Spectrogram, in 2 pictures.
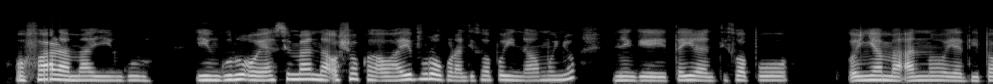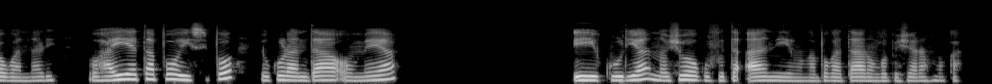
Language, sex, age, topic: Oshiwambo, female, 36-49, agriculture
